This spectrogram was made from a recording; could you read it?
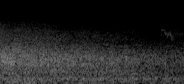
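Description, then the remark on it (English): Steady rushing road noise from cars passing on a street lined with terrace houses, a broad continuous wash that slowly eases as a vehicle moves away, with no voices. “and the cars continue to pass.”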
